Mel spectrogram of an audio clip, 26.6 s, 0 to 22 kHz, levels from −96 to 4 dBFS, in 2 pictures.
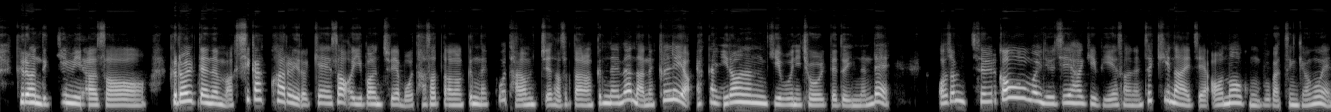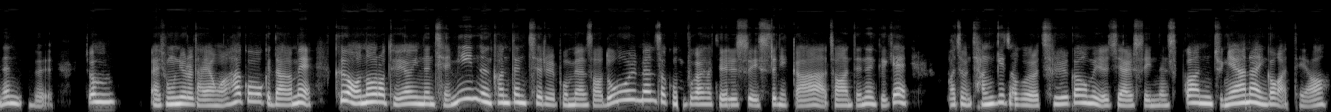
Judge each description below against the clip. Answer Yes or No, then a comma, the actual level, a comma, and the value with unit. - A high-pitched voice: Yes, high, 200 Hz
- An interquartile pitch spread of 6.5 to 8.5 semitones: No, wide, 5.4 semitones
